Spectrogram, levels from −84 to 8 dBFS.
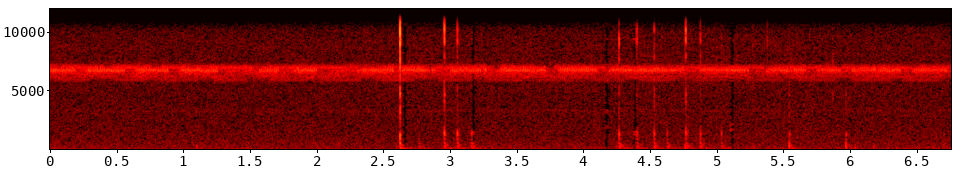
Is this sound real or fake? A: real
